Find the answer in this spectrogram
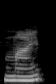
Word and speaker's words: night: pengucapan atau pronunciation untuk night. Night Night. sama Oh, iya. apa tadi satu lagi ya? played. Bukan. Ada GH juga. Jadi GH-nya itu nggak bisa, nggak dibaca ya. Night.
